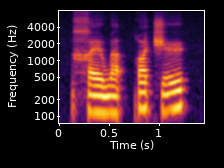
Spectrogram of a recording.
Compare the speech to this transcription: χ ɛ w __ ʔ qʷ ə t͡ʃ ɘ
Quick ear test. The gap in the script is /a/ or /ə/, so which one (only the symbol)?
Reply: a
